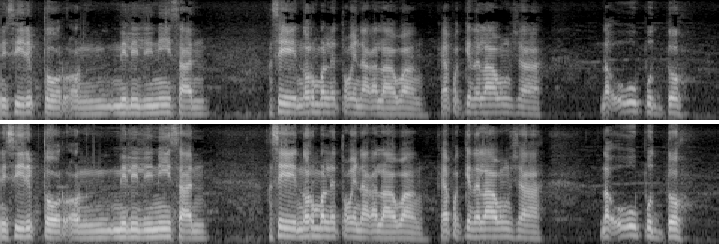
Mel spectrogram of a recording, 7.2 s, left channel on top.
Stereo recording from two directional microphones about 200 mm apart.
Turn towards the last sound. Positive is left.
turn(degrees=-35)  # may be behind; listen again after turning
